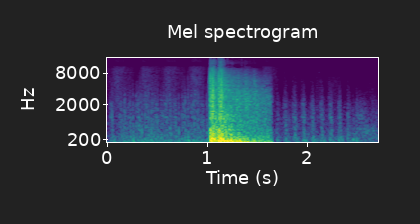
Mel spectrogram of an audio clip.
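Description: A rifle fires a loud rapid burst.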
